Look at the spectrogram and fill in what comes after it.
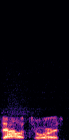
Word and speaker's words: Zalatoris: Real quick, I wanted to get his take on, and I think I always pronounce his name wrong, but Will Zalatoris, or is it Zalatoris? How do you pronounce that? – In fairness, it's Zalatoris, but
